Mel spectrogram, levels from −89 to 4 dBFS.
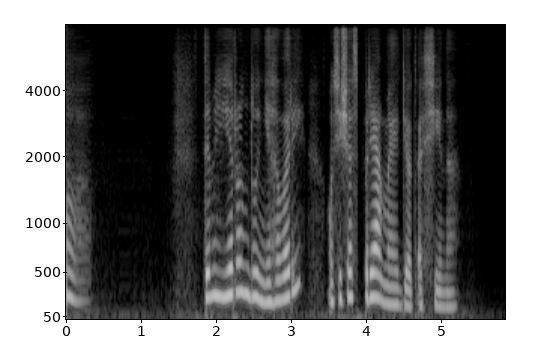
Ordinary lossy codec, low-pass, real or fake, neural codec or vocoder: none; none; fake; codec, 16 kHz, about 1 kbps, DyCAST, with the encoder's durations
